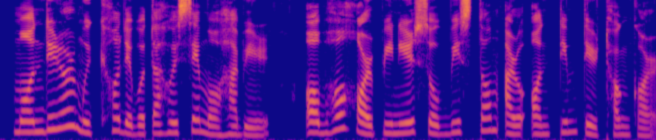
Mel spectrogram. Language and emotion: Assamese, neutral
